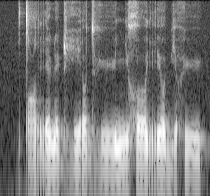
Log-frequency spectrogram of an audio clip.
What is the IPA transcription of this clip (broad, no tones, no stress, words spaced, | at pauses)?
tˤørɪ ɳiɖʱi ɾodʱyː nʲuxoːrʲo bʲohy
